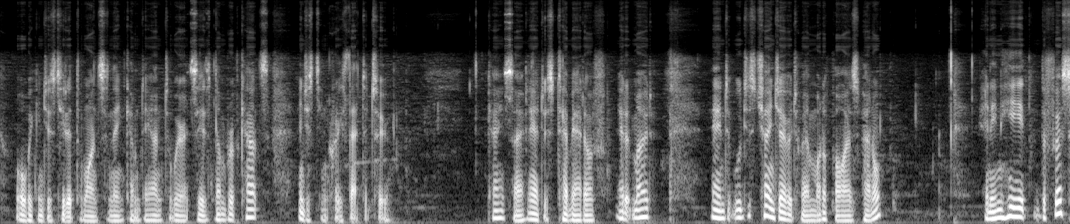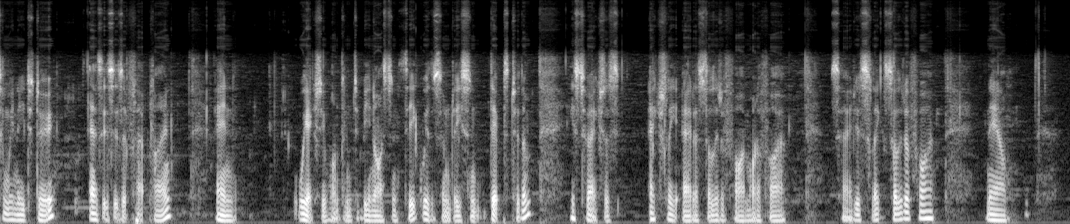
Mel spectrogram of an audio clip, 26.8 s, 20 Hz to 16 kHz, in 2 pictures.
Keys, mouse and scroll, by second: 3.9 click, 6.6 Tab, 13.4 KP_1, 21.5-24.2 drag.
